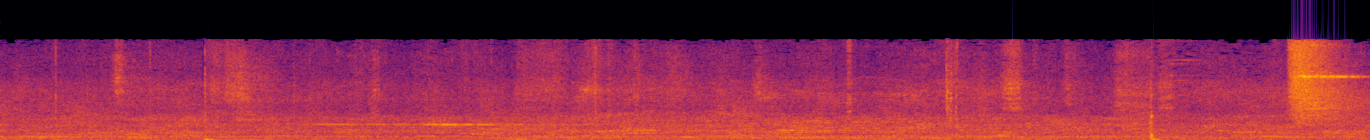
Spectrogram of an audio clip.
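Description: A cardboard box knocks down onto a table.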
